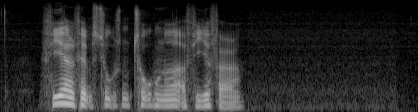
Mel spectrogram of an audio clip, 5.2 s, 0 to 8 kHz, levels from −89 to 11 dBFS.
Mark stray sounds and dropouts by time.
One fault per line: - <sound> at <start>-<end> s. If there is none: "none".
none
